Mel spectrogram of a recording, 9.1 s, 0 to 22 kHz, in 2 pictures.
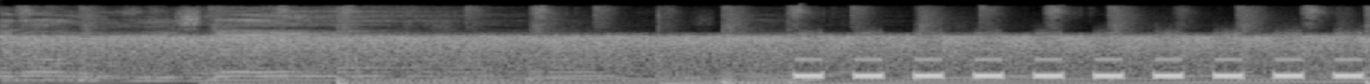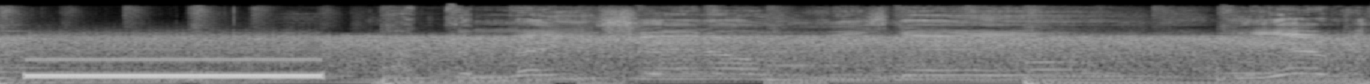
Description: Telephone call progress tone (North American plan), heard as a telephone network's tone, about 350, 440 Hz, 0.1 s on and 0.1 s off. Stutter dial tone.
